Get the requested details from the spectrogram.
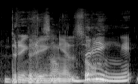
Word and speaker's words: Bryngelsson: Bryngelsson. – Bryngelsson. Jag har nog sagt alltid Bryngle. Ja. Men det är fel.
